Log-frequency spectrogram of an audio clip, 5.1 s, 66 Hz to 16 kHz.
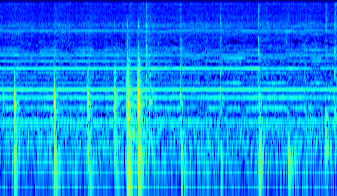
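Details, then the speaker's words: Keithley Instruments model 104 wideband amplifier giving a steady mains buzz with a stack of high, even tones, broken by sharp clicks when the chassis is touched. The owner suspects a transistor; source unconfirmed. "hat sounds like a normal something that's that's the normal noise it makes"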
